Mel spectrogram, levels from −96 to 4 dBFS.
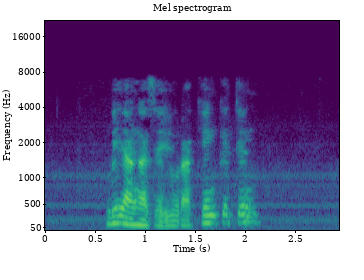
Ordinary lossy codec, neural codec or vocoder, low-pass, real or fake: Opus, 32 kbps; vocoder, 44.1 kHz, 80 mel bands, Vocos; 7.2 kHz; fake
